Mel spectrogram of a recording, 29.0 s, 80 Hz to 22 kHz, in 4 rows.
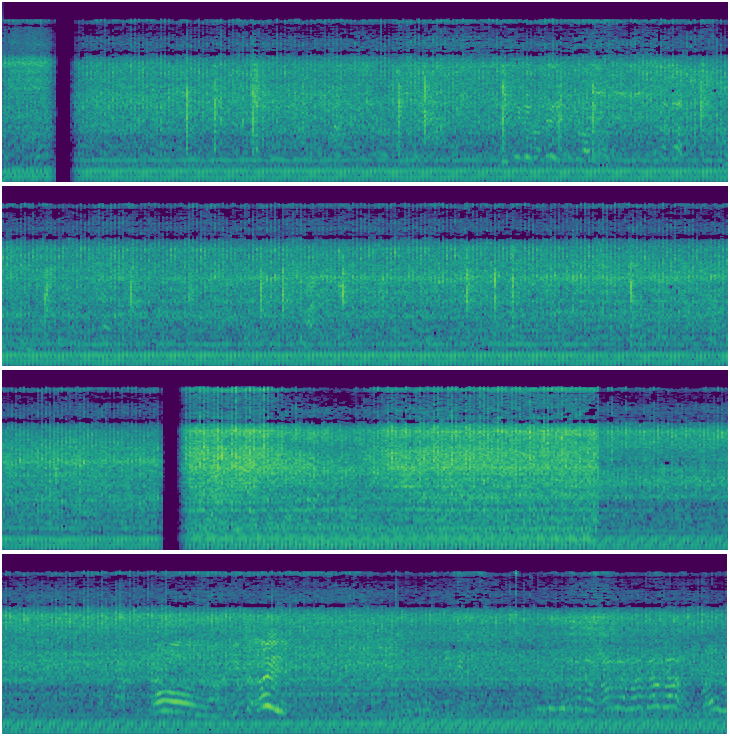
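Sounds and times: engine-driven pump running: 0:00.0 - 0:29.0
hose spray hissing: 0:00.0 - 0:29.0
sharp crackles: 0:01.6 - 0:13.9.

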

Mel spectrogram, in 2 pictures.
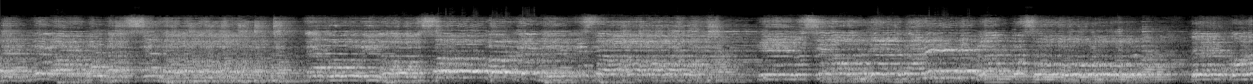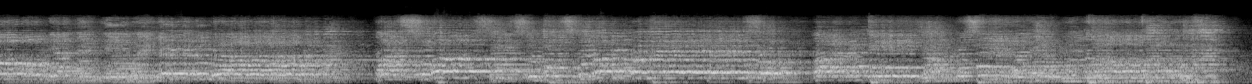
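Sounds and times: choir singing: 0:00.0 - 0:25.0.

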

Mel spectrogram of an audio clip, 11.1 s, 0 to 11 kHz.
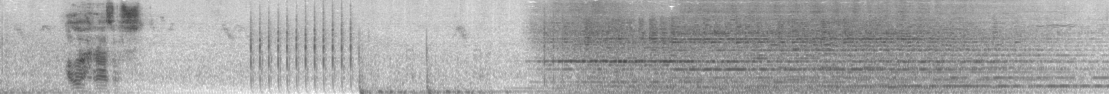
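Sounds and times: distant machine-gun fire: 0:02.5 - 0:05.0
deep rumble with heavy thuds: 0:03.6 - 0:05.4.

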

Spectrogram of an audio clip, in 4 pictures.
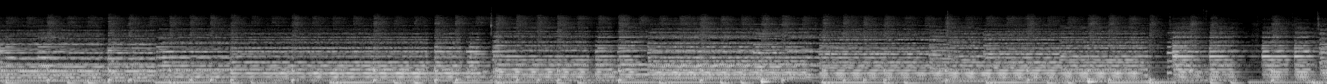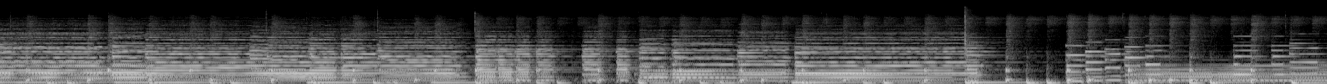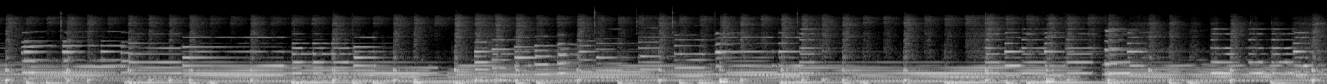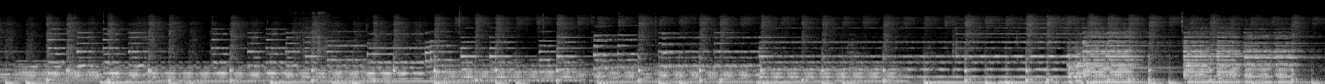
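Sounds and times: organ playing chords: 0:00.0 - 0:53.0.

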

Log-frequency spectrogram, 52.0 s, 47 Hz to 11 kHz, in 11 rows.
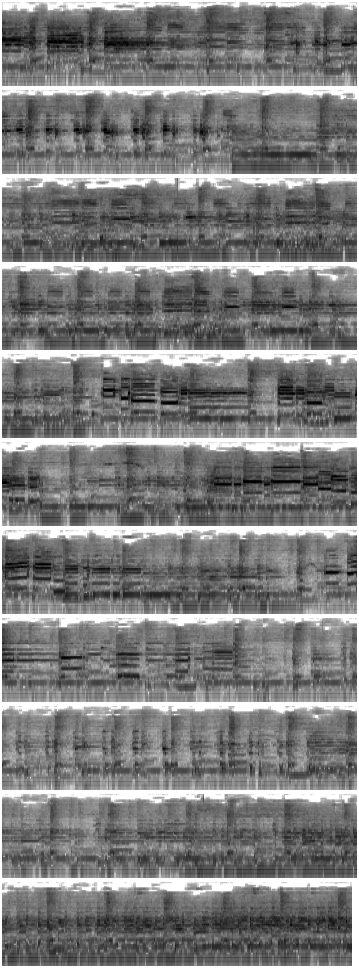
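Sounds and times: bass line: 0:00.0 - 0:52.0
drum beat: 0:00.0 - 0:52.0
guitar lead: 0:00.0 - 0:52.0.

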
